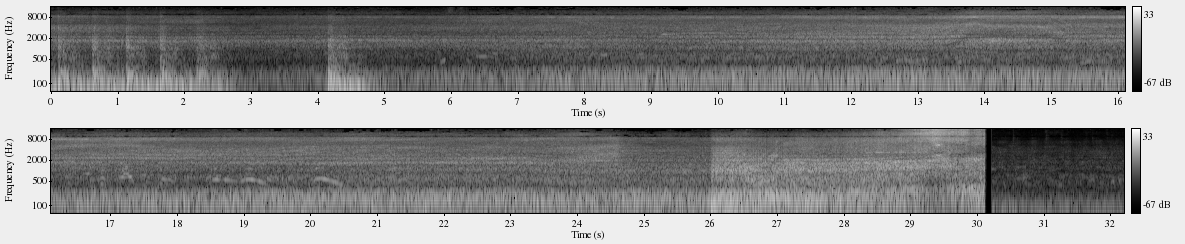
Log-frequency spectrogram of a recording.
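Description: Drag racing car engines at a drag strip start line: a loud, low engine sound during a burnout, a sharp bang about four seconds in, then steady engine noise that slowly builds and jumps louder about four seconds before the end.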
